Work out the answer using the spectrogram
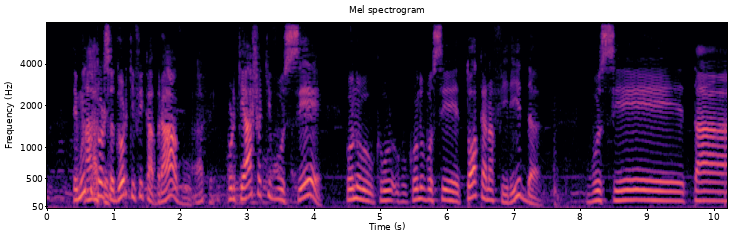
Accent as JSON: {"language": "Portuguese", "country": "Brazil", "said": "Minha sensação como... São Paulino, a mesma sensação que eu tenho como brasileiro."}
